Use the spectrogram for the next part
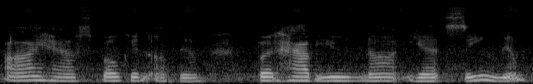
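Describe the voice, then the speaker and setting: Authoritative male wizard for a storybook female reader, formal, unhurried, gravelly, light background noise. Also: on the low side, flat delivery, mellow, poor audio. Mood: calm. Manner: measured, formal.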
